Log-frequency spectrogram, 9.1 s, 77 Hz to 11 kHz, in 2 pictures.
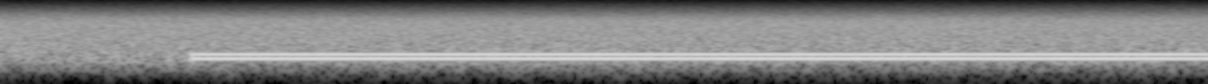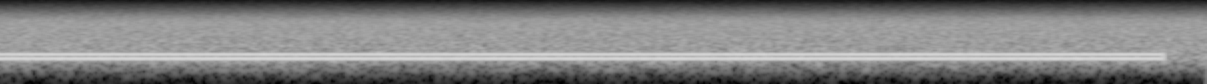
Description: Telephone call progress tone (North American or UK plan), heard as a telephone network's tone, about 350, 450 Hz, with phone line noise. Dial tone.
